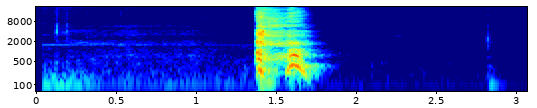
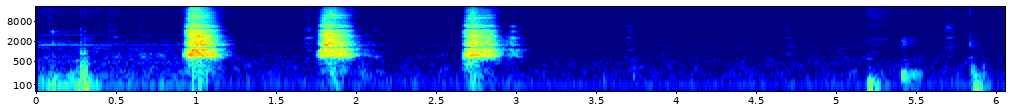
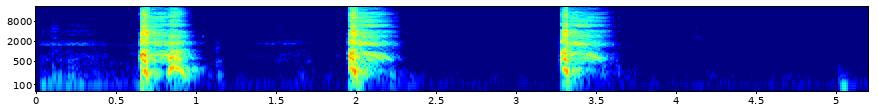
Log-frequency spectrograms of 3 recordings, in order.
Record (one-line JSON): {"cough_length": "3.1 s", "cough_amplitude": 32768, "cough_signal_mean_std_ratio": 0.23, "exhalation_length": "6.1 s", "exhalation_amplitude": 32768, "exhalation_signal_mean_std_ratio": 0.24, "three_cough_length": "5.2 s", "three_cough_amplitude": 32768, "three_cough_signal_mean_std_ratio": 0.25, "survey_phase": "beta (2021-08-13 to 2022-03-07)", "age": "45-64", "gender": "Female", "wearing_mask": "No", "symptom_none": true, "symptom_onset": "12 days", "smoker_status": "Ex-smoker", "respiratory_condition_asthma": true, "respiratory_condition_other": false, "recruitment_source": "REACT", "submission_delay": "2 days", "covid_test_result": "Negative", "covid_test_method": "RT-qPCR"}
